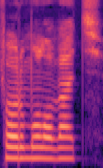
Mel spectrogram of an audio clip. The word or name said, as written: formulovať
